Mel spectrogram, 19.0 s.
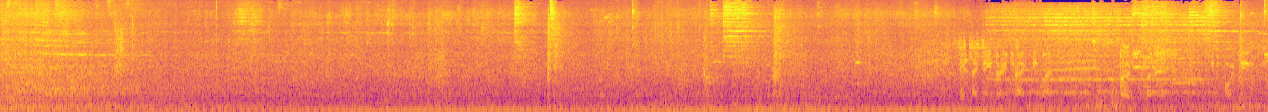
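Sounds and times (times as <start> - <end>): freight train rumbling past: 0.0 - 19.0
high wheel squeals: 13.9 - 19.0.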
